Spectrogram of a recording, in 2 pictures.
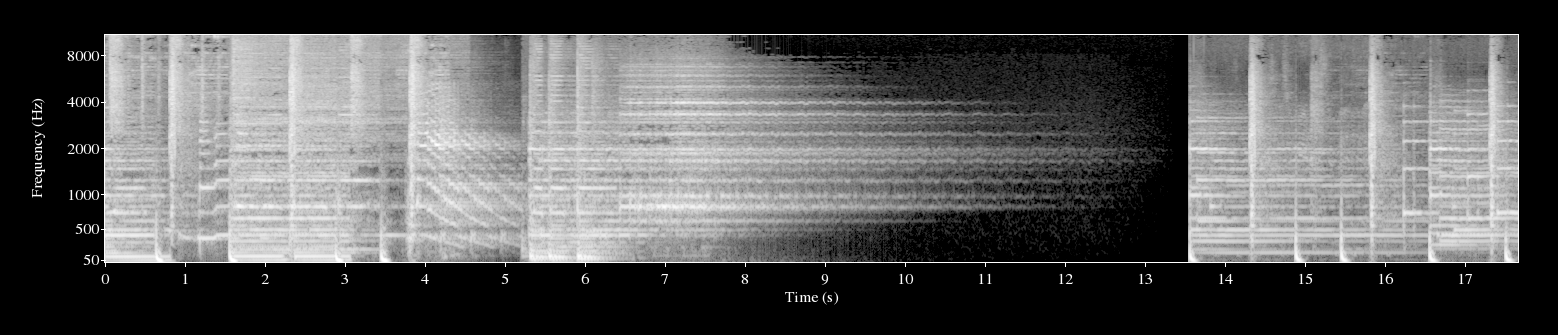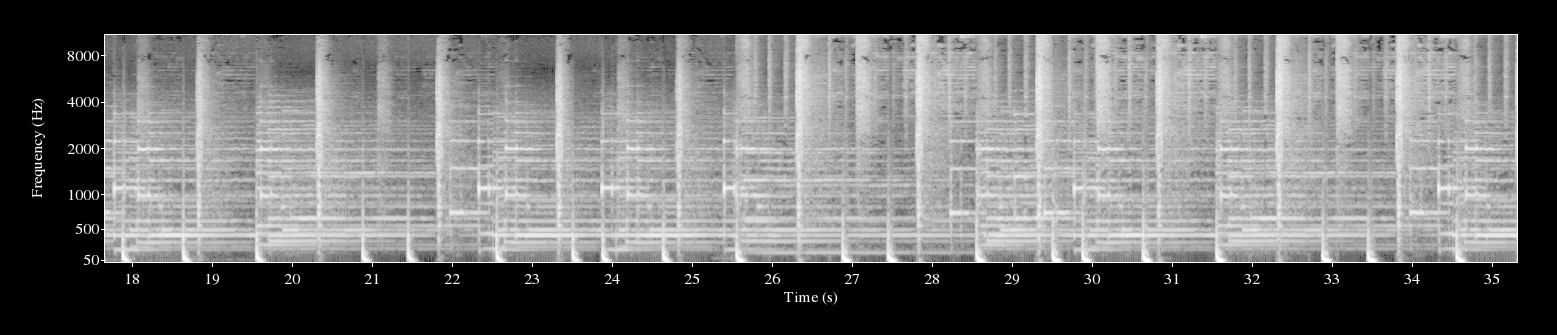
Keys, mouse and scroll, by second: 2.3-4.4 typing, 4.4 Return, 6.6-8.4 click, 12.2 ctrl+s.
